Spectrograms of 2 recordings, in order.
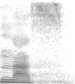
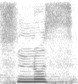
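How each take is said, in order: First: The name sounds like the syllable nas. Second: The name sounds like the word snooze. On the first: The speaker calls it right. "it's nas" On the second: The speaker calls it wrong. "it's not snooze"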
